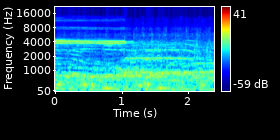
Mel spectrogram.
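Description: Background music with a steady beat. Over it, a football referee's whistle gives a long high blast for about the first second: the full-time whistle.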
